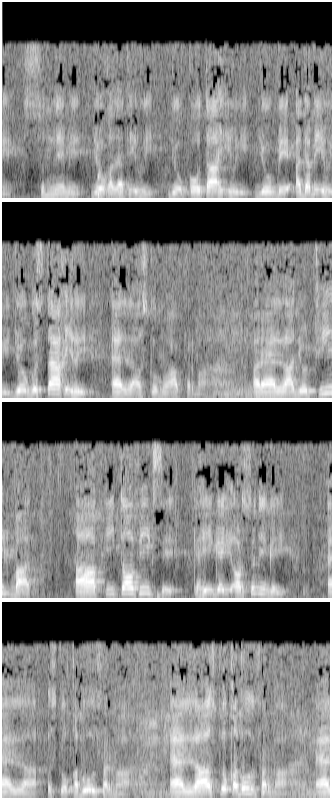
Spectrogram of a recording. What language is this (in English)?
Urdu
